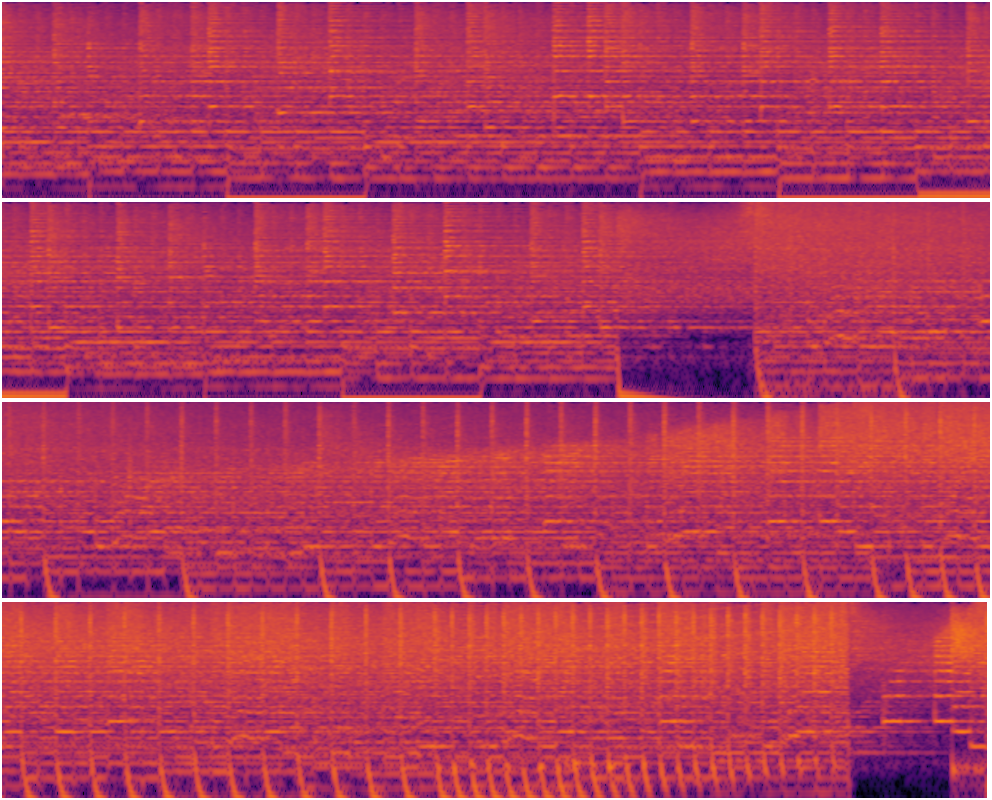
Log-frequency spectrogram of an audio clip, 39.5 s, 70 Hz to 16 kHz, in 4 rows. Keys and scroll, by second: 4.1 ctrl+d, 5.2 ctrl+0, 7.5 ctrl+z, 13.8 ctrl+=, 17.3 ctrl+z, 23.9 ctrl+-, 25.3 ctrl+=, 33.3 ctrl+-, 36.8 ctrl+=.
